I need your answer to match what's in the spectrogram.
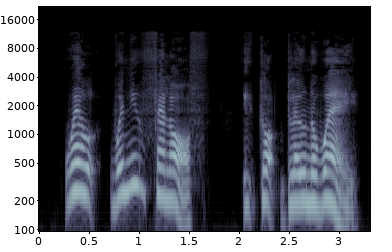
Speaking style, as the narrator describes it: said Hermione hesitantly

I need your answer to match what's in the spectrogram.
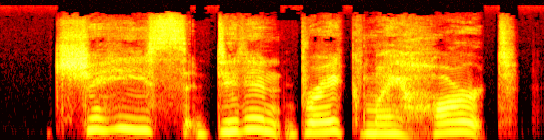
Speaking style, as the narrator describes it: I said through clenched teeth

